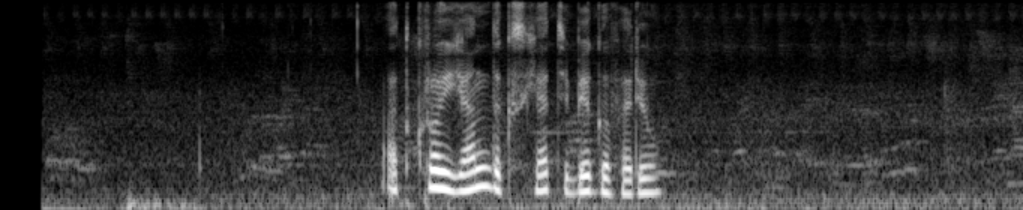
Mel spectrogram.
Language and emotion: Russian, neutral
